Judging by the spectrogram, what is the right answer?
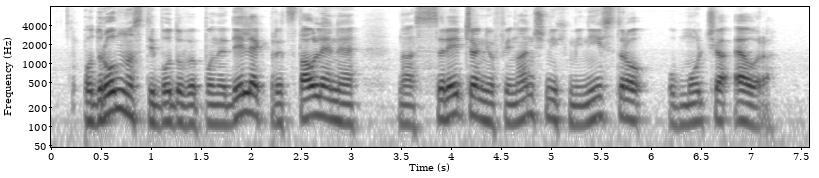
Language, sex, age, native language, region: Slovenian, male, 18-29, Slovenian, Drava region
